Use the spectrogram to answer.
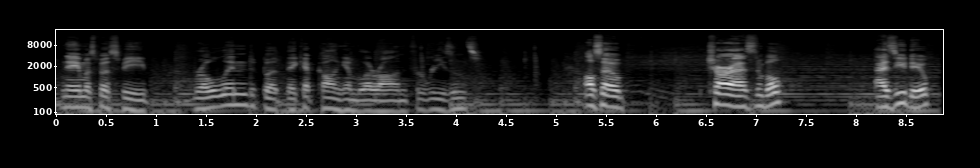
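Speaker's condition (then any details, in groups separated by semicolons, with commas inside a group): No condition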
